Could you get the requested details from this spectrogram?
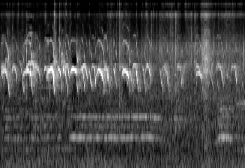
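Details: Pet chicks, a fresh addition kept with a hen: loud, clear peeping, repeated downslurred cheeps from several chicks, a rustling burst near the end, steady faint tones behind.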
